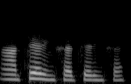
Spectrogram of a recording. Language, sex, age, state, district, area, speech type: Tamil, female, 18-30, Tamil Nadu, Coimbatore, rural, conversation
